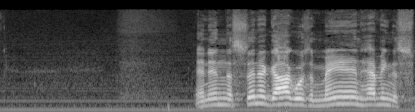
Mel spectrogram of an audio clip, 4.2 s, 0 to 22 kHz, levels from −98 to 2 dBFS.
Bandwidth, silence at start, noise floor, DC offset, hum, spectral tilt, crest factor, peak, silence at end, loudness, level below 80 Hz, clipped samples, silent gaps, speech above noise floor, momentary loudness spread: 16 kHz; 1.95 s; -49 dBFS; under 0.1%; none; -3.5 dB/octave; 20 dB; 0 dBFS; 0 s; -16 LUFS; -50 dBFS; under 0.1%; none; 32 dB; 11 LU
